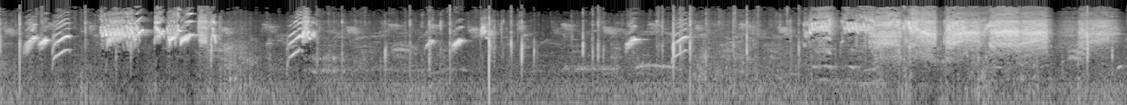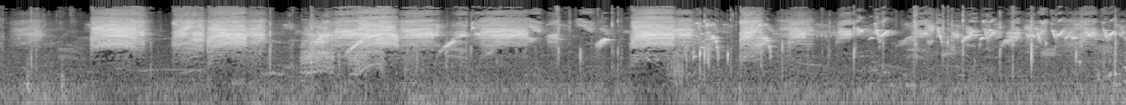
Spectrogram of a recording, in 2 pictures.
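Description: A flock of house crows calling over one another while squabbling over food. There are scattered short calls in the first ten seconds, then from about eleven seconds on a dense stretch of overlapping calls with brief breaks.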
